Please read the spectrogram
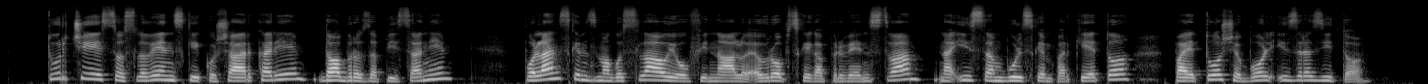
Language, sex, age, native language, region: Slovenian, female, 30-49, Slovenian, Carinthia region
